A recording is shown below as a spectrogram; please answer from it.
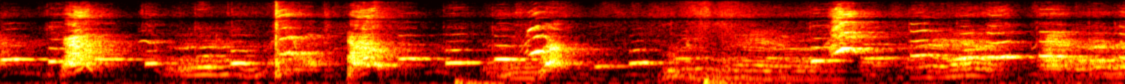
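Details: Nine Sheltie puppies reacting excitedly to the Popcorn Song, new to them; scattered sharp yaps and barks with high whining squeals, music notes and a human voice mixed in.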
